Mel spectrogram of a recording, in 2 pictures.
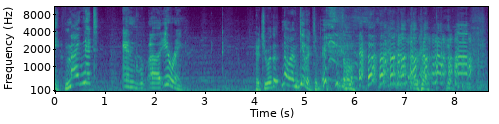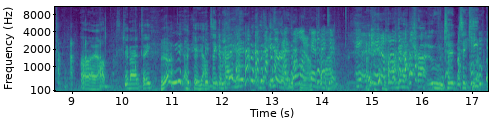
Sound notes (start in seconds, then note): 5.4 laughter; 10.8 laughter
